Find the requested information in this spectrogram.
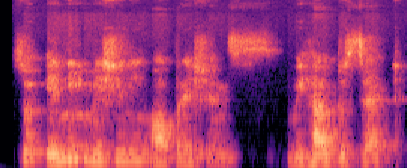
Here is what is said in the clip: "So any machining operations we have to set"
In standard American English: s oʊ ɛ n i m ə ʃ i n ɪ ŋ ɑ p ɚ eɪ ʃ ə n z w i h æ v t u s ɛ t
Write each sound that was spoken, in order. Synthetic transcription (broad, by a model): s oʊ ɛ n i m ə ʃ i n ɪ ŋ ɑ p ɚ eɪ ʃ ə n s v i h æ v t u s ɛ t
